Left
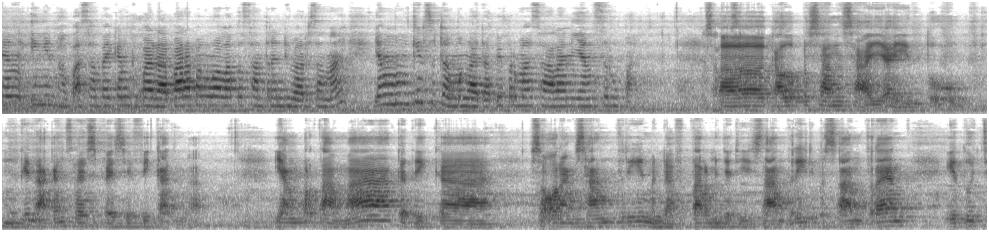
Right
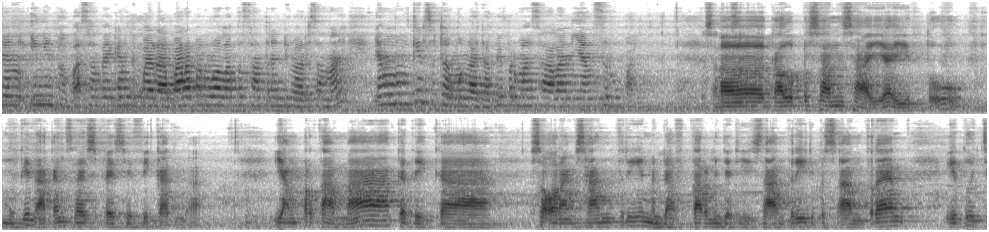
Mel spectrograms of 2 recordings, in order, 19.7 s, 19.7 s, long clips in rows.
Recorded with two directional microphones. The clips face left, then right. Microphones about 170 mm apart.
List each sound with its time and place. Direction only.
0.0 s a woman's voice: centre (ahead or behind)
7.0 s speech: 40° right (ahead or behind)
